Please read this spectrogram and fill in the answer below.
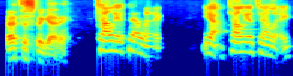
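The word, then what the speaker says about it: tagliatelle: the spaghetti italia yeah taliatelli the g is silent it's lovely i didn't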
